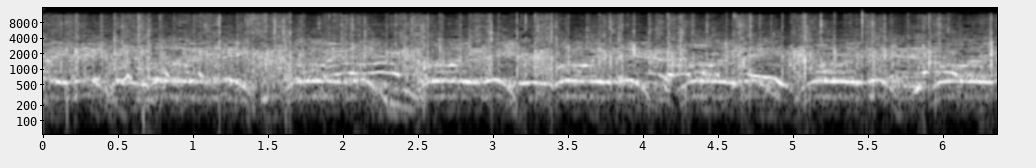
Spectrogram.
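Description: Studio audience and panel applauding and laughing, with voices calling and whooping over the clapping.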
